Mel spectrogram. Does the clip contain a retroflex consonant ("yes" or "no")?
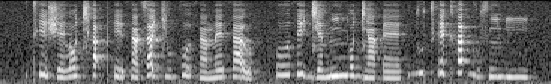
no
